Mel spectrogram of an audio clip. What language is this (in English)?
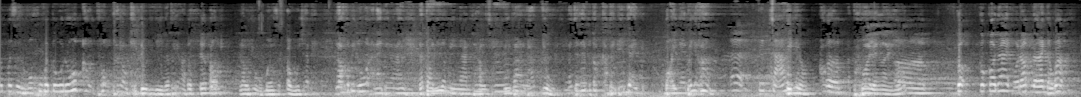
Thai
